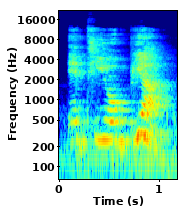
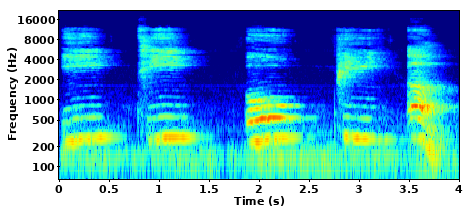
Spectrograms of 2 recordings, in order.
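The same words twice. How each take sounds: First: Said in the usual way. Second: ईथियोपिया said very slowly, syllable by syllable; broken into syllables. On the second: Shown as a demonstration. Teacher shows students the syllables of ईथियोपिया, very slowly. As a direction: stretch out ईथियोपिया, one syllable at a time. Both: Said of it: "इसके नीचे lines लगाई हैं".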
